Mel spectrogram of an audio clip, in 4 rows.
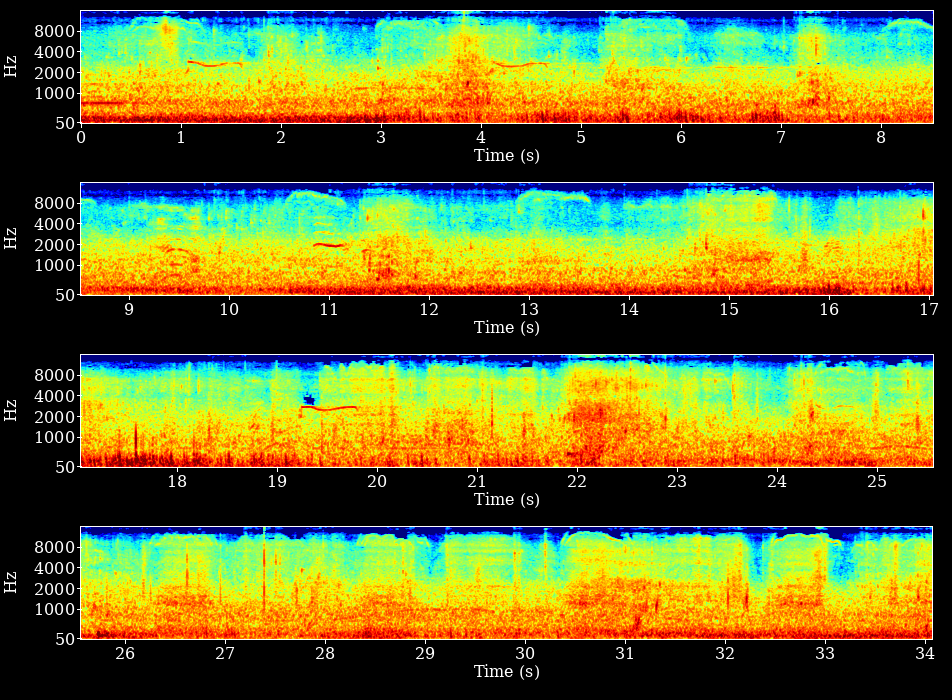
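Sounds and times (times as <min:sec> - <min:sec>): wind on microphone: 0:00.0 - 0:09.0, 0:10.4 - 0:34.0
whistled bird call: 0:00.7 - 0:01.8, 0:04.0 - 0:04.8, 0:10.8 - 0:11.3, 0:19.2 - 0:20.0.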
